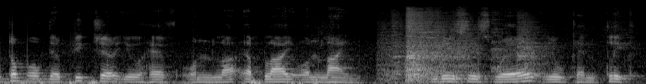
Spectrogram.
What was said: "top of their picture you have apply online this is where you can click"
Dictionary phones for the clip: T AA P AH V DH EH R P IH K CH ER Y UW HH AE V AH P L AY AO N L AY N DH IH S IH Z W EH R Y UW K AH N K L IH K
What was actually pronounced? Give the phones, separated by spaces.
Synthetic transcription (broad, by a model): T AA P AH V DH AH P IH K CH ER Y UW HH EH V AH P L AY AO N L AY N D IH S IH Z W EH R Y UW K AH N K L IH K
